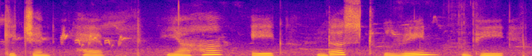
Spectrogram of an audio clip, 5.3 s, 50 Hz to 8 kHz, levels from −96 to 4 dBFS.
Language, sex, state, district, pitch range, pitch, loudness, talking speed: Hindi, female, Himachal Pradesh, Shimla, 210-245 Hz, 220 Hz, -15 LUFS, 65 wpm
